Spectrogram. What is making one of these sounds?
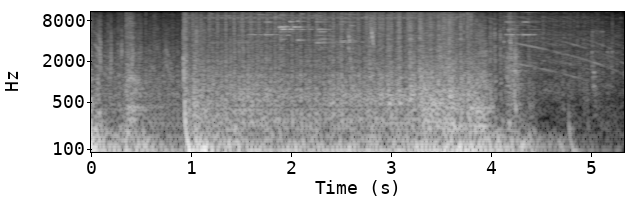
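A rotary machine gun fires in a long, rapid roar.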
